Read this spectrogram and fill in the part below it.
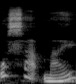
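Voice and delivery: put-on casual, calm, soft, light tone. Retelling what Ron said, all calm: Ron's calm reply, mock-calm. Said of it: "all calm".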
